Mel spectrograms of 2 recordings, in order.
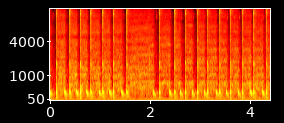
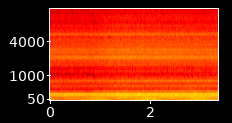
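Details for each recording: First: Philips GC9682 steam iron after a new water pump was fitted (pump and solenoid valve both faulty, steam wouldn't come out): rapid regular pump clicking, pausing and resuming with steam hiss; the pump now delivers normally. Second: Philips GC9682 steam iron with no steam output: steady buzzing pump hum with a faint rapid pulse while no water is drawn from the tank; the failed water pump was replaced along with the water valve.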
